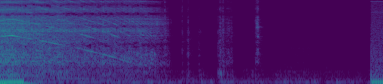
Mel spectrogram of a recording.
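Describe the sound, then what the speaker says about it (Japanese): A power drill boring into metal whines loudly for about a second, its pitch sliding, then cuts out to quiet clicks before briefly revving again. "ちょっとなかなかドリルが入っていかないですね"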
